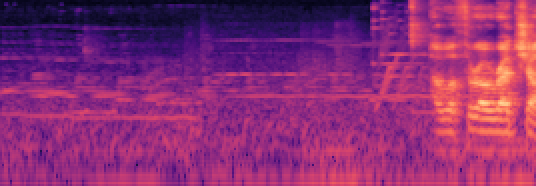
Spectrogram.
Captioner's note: gaming sounds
